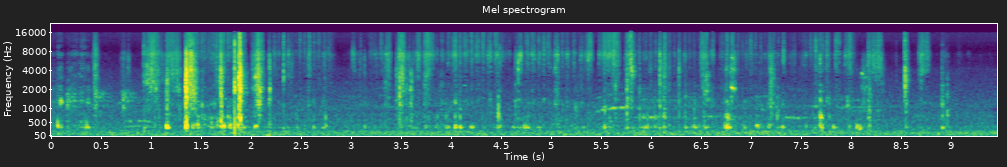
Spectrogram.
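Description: Paper rustles and crinkles as it is folded and pressed flat.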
